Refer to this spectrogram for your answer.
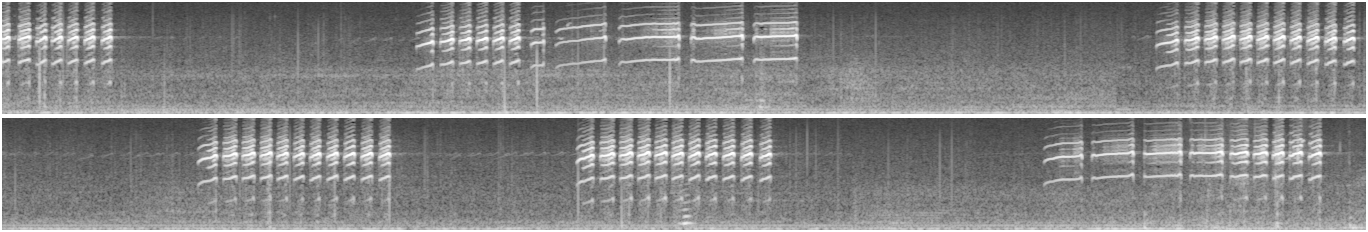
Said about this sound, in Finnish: ääntelijä on ampuhaukka.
